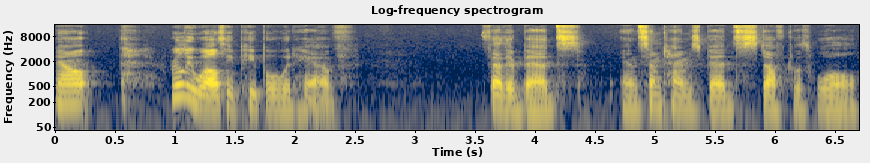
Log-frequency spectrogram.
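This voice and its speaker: A woman speaks at a very deep, low pitch with fairly even intonation. Her pace is fairly slow, with long, frequent pauses, in a very clean recording with a silent background. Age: 70s. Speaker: miniature craft hobbyist. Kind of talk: tutorial. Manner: halting, with fillers.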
